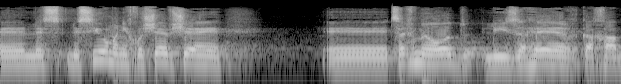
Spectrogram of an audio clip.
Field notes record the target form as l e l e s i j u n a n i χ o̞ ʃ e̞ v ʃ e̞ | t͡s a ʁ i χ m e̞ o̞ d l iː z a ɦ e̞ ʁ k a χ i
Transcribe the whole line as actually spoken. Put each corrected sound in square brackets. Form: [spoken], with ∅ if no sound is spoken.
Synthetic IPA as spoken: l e l e s i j u [m] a n i χ o̞ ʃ e̞ v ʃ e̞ | t͡s a ʁ i χ m e̞ o̞ d l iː z a ɦ e̞ ʁ k a χ [a]

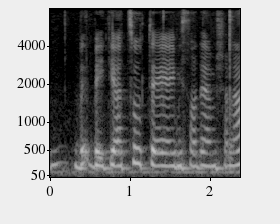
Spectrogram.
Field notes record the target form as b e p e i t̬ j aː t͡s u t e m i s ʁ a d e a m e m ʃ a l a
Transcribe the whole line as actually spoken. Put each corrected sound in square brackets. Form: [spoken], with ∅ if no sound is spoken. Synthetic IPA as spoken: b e [b] e i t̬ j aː t͡s u t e m i s ʁ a d e a m e m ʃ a l a

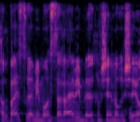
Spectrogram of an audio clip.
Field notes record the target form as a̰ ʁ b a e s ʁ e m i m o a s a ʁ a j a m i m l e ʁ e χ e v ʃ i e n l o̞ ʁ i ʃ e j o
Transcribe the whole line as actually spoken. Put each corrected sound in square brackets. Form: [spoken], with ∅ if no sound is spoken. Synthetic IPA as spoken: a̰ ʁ b a e s ʁ e m i m o a s a ʁ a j a m i m l e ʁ e χ e v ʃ [e] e n l o̞ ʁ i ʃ [a] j o

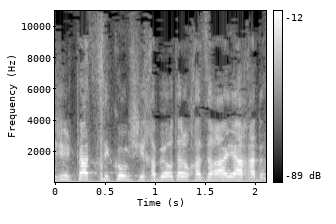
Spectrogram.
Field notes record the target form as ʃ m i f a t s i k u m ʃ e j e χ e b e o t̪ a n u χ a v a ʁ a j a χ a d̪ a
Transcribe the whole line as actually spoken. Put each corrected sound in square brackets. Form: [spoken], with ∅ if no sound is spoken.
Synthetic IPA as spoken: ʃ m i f a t s i k u m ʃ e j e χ [a] b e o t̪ a n u χ a [z] a ʁ a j a χ a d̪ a

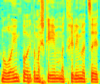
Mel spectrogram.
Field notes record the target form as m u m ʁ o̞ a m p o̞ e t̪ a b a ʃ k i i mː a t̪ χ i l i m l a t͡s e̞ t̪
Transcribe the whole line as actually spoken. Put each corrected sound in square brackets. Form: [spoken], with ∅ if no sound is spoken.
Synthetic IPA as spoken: [n] u [∅] ʁ o̞ [i] m p o̞ e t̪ a [m] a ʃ k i i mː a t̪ χ i l i m l a t͡s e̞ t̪

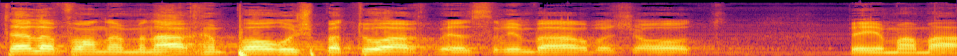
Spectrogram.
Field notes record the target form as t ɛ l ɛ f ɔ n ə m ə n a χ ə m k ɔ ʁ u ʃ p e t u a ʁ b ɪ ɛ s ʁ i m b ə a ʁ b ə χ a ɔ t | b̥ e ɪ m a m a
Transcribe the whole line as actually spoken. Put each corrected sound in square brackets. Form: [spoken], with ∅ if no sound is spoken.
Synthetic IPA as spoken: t ɛ l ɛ f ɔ n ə m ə n a χ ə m [p] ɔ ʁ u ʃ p [a] t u a [χ] b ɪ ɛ s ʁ i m [v] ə a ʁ b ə [ʃ] a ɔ t | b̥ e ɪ m a m a

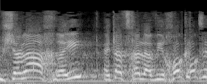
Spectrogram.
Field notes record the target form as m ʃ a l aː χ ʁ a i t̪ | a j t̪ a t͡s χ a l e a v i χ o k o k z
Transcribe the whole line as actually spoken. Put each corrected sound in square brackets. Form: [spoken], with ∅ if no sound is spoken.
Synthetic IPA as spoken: m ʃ a l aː χ ʁ a i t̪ | a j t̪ a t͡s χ a l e a v i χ o k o k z

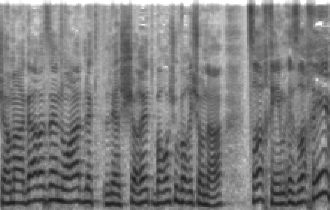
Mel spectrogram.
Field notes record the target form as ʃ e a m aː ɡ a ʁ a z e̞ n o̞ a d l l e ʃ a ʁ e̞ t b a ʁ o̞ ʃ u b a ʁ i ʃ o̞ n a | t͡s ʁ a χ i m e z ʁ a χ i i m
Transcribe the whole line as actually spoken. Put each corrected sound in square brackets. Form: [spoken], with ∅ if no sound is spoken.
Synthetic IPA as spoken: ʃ e a m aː ɡ a ʁ a z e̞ n o̞ a d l l e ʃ a ʁ e̞ t b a ʁ o̞ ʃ u [v] a ʁ i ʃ o̞ n a | t͡s ʁ a χ i m e z ʁ a χ i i m

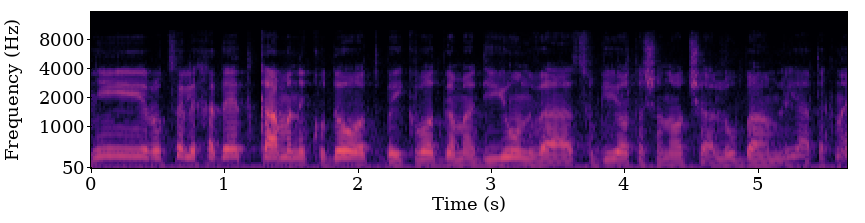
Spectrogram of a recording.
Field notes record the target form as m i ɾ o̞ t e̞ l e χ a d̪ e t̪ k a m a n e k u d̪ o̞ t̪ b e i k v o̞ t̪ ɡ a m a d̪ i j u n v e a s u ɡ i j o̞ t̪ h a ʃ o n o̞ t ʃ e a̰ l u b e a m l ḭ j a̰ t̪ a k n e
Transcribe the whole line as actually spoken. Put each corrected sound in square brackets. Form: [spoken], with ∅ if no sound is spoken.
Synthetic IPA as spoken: [n] i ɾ o̞ [t͡s] e̞ l e χ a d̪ e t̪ k a m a n e k u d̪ o̞ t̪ b e i k v o̞ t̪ ɡ a m a d̪ i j u n v e a s u ɡ i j o̞ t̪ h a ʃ o n o̞ t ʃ e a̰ l u b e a m l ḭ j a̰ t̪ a k n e

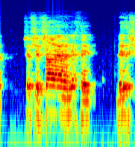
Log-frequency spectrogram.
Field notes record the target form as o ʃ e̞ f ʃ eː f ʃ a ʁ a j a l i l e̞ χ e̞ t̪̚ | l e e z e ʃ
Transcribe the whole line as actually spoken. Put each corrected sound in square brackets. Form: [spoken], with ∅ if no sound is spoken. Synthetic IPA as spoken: o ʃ e̞ [v] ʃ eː f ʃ a ʁ a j a l [a] l e̞ χ e̞ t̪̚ | l e e z e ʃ

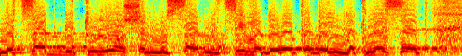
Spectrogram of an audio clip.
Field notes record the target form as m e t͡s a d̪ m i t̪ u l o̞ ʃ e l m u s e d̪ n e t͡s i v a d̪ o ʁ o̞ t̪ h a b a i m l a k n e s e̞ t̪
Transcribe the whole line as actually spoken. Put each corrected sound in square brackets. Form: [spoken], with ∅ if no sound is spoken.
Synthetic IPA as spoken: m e t͡s a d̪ [b] i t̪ u l o̞ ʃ e l m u s [a] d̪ n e t͡s i v a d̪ o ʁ o̞ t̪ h a b a i m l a k n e s e̞ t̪

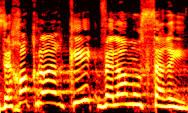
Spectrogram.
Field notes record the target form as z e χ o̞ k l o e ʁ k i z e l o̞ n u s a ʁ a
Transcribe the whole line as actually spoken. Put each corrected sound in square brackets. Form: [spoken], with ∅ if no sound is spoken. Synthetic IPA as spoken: z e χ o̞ k l o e ʁ k i [v] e l o̞ [m] u s a ʁ [i]

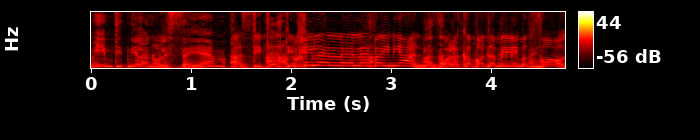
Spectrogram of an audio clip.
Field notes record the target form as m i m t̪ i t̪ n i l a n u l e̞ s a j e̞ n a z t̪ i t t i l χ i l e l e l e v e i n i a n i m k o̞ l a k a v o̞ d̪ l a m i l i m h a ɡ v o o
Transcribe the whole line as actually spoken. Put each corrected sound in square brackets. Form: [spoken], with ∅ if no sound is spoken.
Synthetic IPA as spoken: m i m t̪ i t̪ n i l a n u l e̞ s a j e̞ [m] a z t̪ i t t i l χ i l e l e l e v [a] i n [j] a n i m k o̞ l a k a v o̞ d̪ l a m i l i m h a ɡ v o o

